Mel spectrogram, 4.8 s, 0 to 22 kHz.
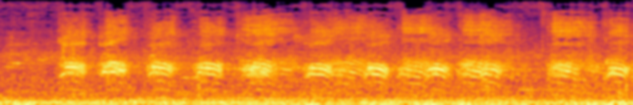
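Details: Crows up in campus trees at Rollins College, Winter Park, Florida, recorded 13 March 2018, giving a quick series of rough, evenly pitched caws after a short pause, with a low rumbling background beneath them.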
